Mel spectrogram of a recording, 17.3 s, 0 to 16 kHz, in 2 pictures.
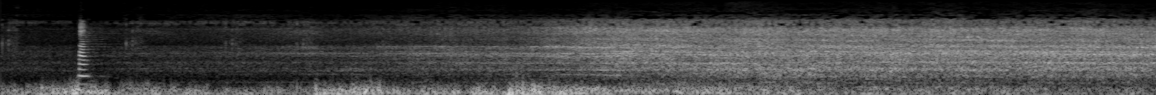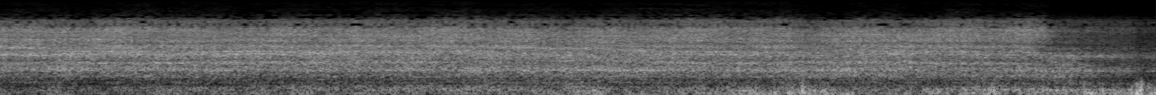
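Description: A Class 66 diesel freight locomotive passes close by, its engine sound building over the first few seconds. It is followed by a long, steady rumble and hiss of hopper wagons rolling over the rails, which cuts off sharply near the end.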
